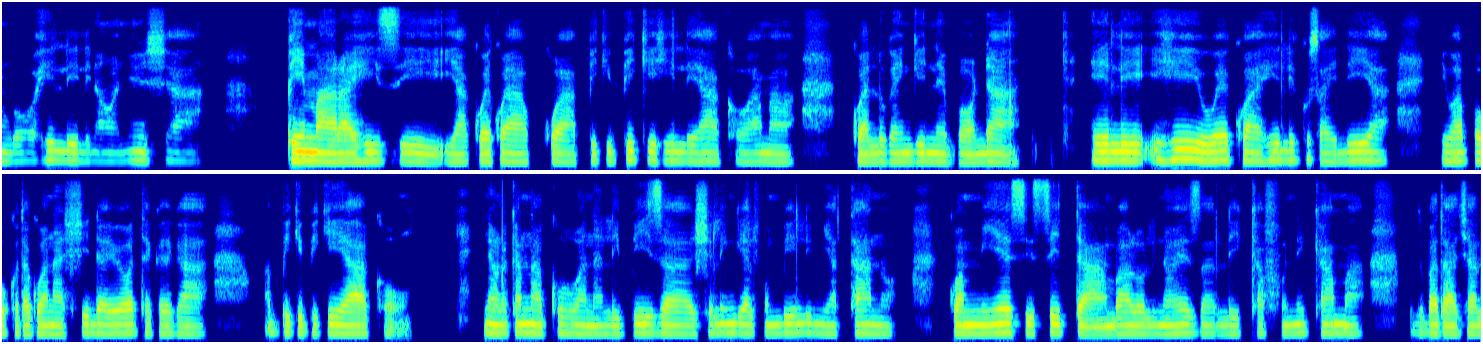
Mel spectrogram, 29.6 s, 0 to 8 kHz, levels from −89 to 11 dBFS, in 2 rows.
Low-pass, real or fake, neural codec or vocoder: 7.2 kHz; fake; codec, 16 kHz in and 24 kHz out, 1 kbps, XY-Tokenizer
